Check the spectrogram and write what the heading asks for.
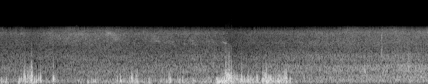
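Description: Wind gusting on the microphone in irregular surges over a steady rush of road traffic.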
